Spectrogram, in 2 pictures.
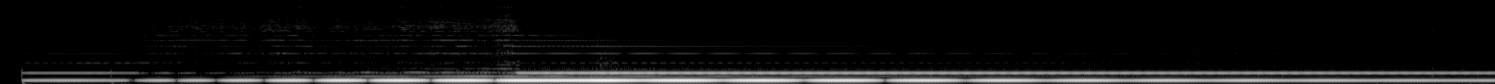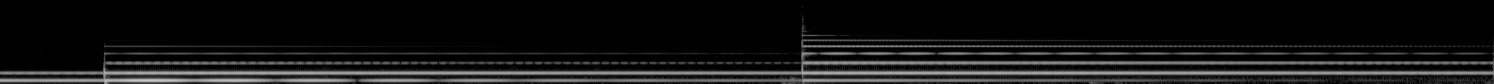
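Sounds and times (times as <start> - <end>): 
old singing bowl in F sharp: 0.2 - 29.8.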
